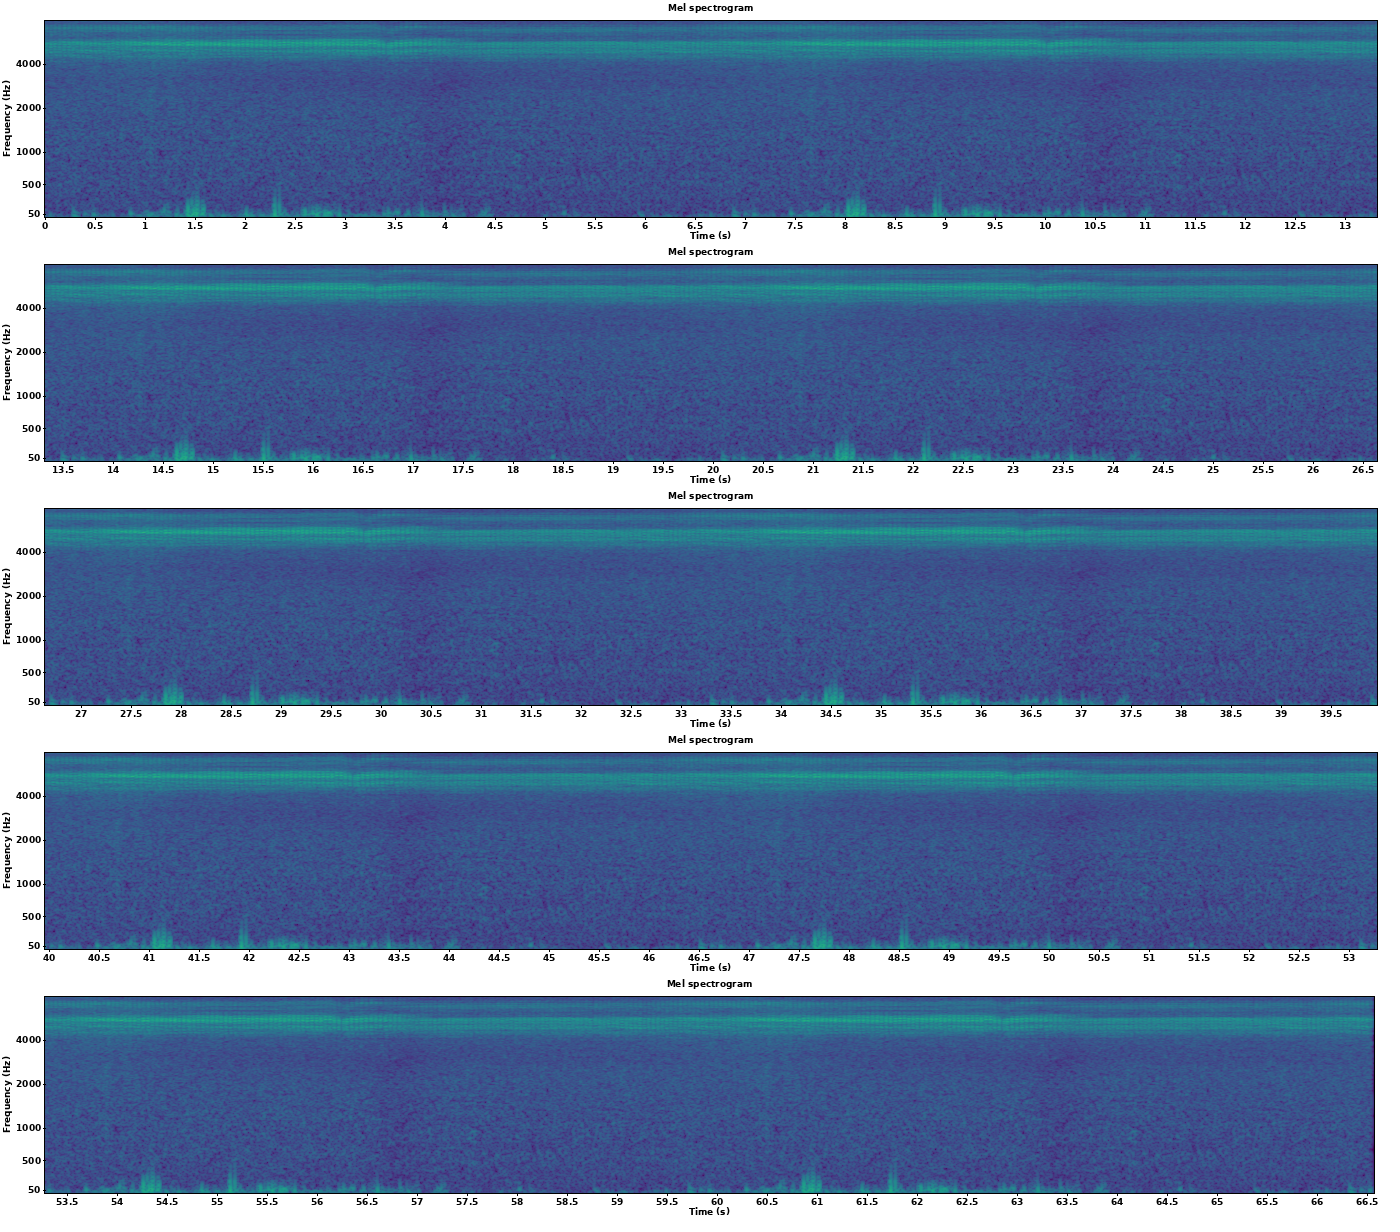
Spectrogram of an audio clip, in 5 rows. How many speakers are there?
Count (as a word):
zero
